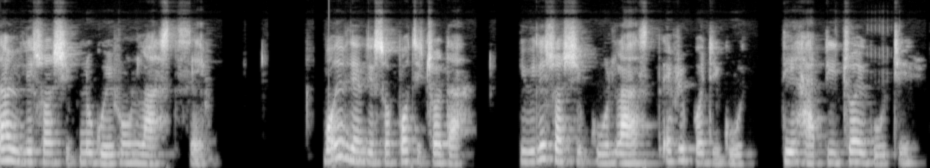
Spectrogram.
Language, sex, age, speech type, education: Nigerian Pidgin, female, 60+, spontaneous, tertiary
